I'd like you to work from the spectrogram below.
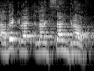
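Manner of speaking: usual speaking voice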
